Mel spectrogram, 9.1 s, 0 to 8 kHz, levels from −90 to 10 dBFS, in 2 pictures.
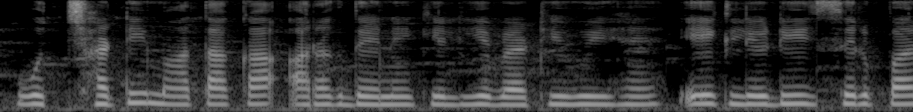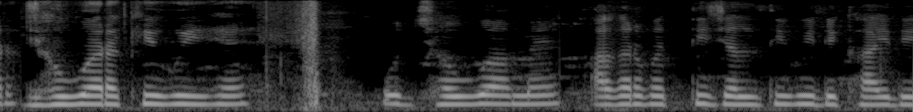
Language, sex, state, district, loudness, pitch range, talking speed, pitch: Hindi, female, Bihar, Sitamarhi, -34 LUFS, 215-225 Hz, 175 wpm, 220 Hz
